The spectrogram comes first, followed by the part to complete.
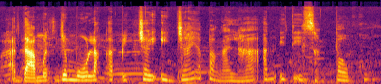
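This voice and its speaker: A woman playing a poor, patient young wife and mother in a radio drama, gentle and deferential. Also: medium pitch, expressive, brisk, lightly acted. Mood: gentle, resigned. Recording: music under the voice.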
